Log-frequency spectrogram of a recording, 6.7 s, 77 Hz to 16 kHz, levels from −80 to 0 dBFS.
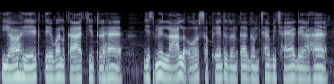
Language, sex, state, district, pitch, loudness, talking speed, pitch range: Hindi, male, Jharkhand, Palamu, 120 Hz, -17 LUFS, 145 wpm, 115-125 Hz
